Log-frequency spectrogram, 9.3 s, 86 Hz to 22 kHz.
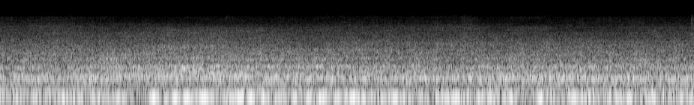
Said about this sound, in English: There comes a helicopter. Yeah. 1 second, we got a helicopter. How's the noise canceling with these? I don't know. Like, will we be able to hear this still? Yeah, no. No, not well. Not good. That's a little loud. That's a big helicopter.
